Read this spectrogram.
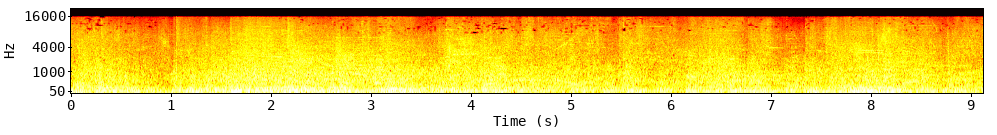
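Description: Spell effects and magic blasts crackle and boom in a video game battle.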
